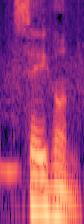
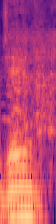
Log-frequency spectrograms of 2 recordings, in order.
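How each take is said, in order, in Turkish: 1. İsim s sesiyle başlıyor. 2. İsim j sesiyle başlıyor. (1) "Bana mesela Seyhun diyorlar" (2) "Öyle bir şey yok diyorum"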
